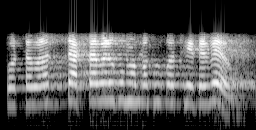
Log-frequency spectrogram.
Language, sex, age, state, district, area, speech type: Odia, female, 30-45, Odisha, Nayagarh, rural, conversation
